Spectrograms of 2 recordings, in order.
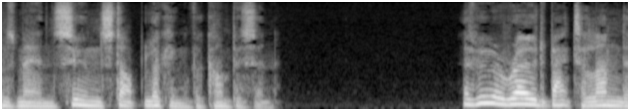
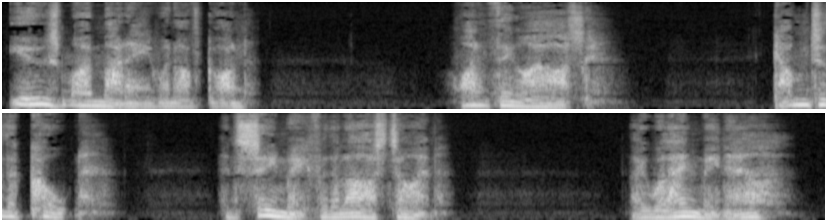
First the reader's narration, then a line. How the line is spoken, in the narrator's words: Magwitch whispered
